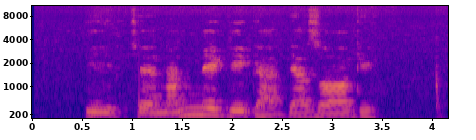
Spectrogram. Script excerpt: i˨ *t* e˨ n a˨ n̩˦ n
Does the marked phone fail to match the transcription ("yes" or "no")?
yes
